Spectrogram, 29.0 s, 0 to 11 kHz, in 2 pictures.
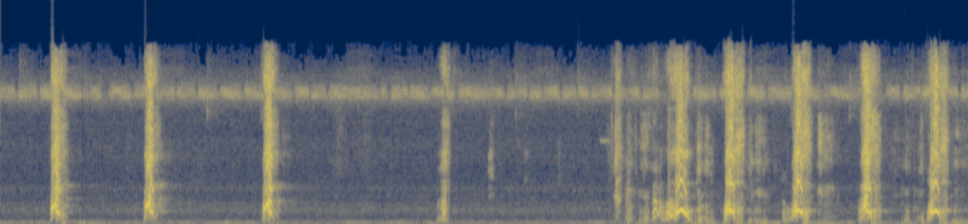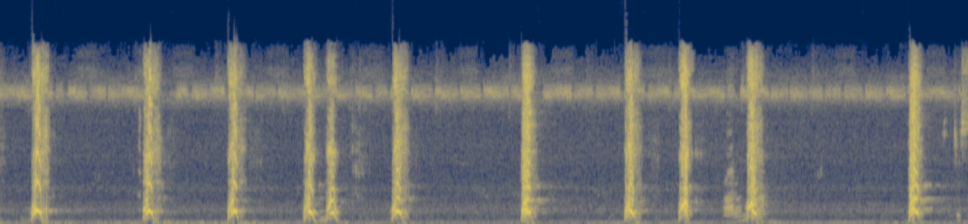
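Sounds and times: dog barking: 0.7s - 1.2s, 2.2s - 2.6s, 3.9s - 4.3s, 6.6s - 6.8s, 9.2s - 11.2s, 11.8s - 15.4s, 16.6s - 17.1s, 17.9s - 18.4s, 19.0s - 19.8s, 20.4s - 20.8s, 22.3s - 22.8s, 23.9s - 25.1s, 25.7s - 26.1s, 28.1s - 28.8s.

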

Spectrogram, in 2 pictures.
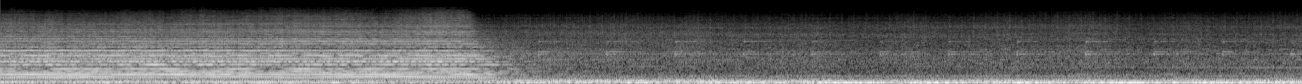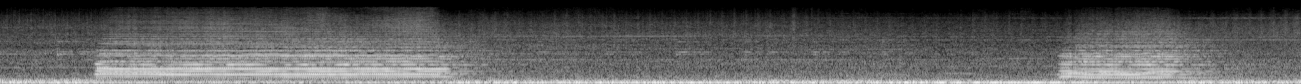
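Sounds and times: locomotive air horn blast: 0.0s - 5.4s, 14.0s - 18.0s, 23.5s - 25.4s
diesel locomotives rumbling: 0.0s - 26.0s.

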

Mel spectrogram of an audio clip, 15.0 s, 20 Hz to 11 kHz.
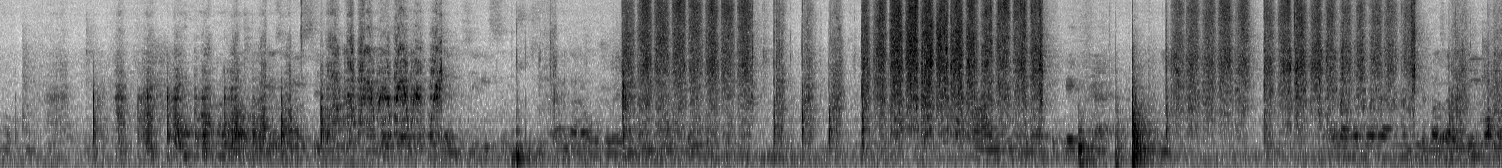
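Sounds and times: sandpaper scratching on wood: 1.2s - 4.5s, 6.2s - 10.5s, 11.7s - 15.0s.

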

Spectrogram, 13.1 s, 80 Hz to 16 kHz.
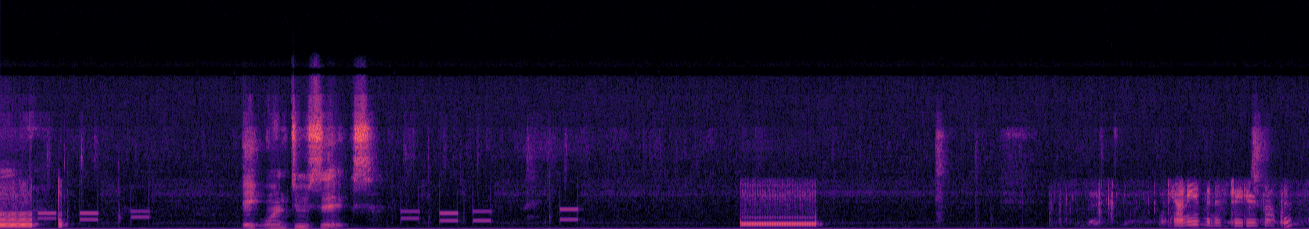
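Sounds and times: telephone ringing tone: 0.0s - 1.5s, 7.4s - 8.2s.

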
